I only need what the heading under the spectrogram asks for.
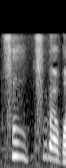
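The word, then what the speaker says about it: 福库: 중국 발음으로는 푸쿠라고 하는 건데 행복의 창고다 이런 뜻인데, 자, 하여튼 그 제품인데 그 제품에 딱 하면 일렉트릭 라이스 쿠커스 나오고 15, 10이 나옵니다.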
